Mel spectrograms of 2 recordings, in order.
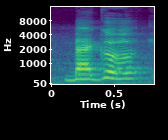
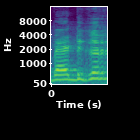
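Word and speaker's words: beggar: एज a matter of fact the little elf वॉज अ बैगर in every possible way every day. इसमें डी मैंने silent किया है, बैडगर नहीं बोलेंगे, बैगर बोल दिया हमने।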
